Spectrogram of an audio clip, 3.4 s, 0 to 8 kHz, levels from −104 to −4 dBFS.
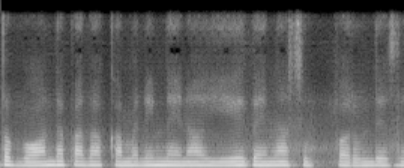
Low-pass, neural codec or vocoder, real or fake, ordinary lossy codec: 7.2 kHz; codec, 24 kHz, 0.9 kbps, WavTokenizer, large speech release; fake; none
